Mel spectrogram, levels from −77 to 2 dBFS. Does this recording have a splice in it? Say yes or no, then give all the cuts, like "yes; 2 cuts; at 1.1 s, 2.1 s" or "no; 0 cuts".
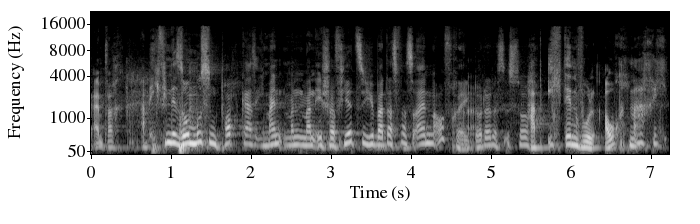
no; 0 cuts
